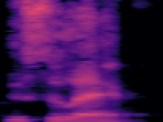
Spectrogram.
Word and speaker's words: Du Soleil: I am talking to, how do you say this, Oz Du Soleil? – Du Soleil, yep. – Du Soleil, who is on fire with Excel.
